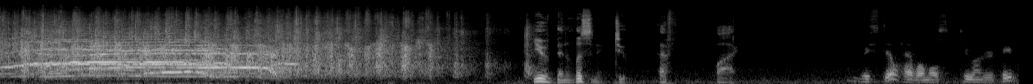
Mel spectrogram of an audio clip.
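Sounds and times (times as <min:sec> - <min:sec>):
audience applause: 0:00.0 - 0:05.4
speech: 0:05.4 - 0:06.8, 0:08.6 - 0:10.2.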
